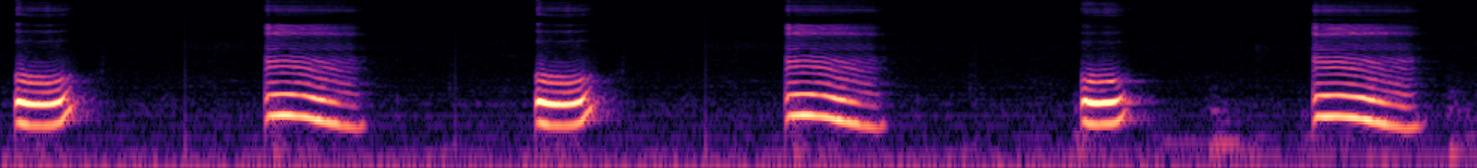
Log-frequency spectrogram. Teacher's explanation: The lips are rounded and the mouth opening is small. Don't hesitate to exaggerate the position of your lips. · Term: Nasal vowel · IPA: [ɔ̃]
